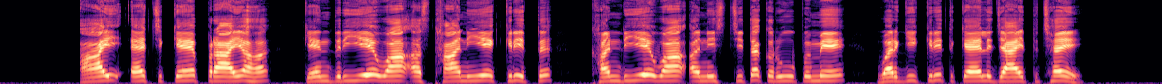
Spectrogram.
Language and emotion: Maithili, neutral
